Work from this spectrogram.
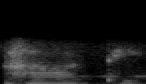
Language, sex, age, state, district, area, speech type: Hindi, female, 18-30, Madhya Pradesh, Betul, urban, conversation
